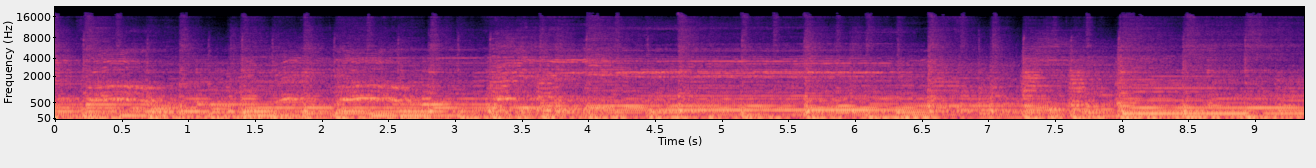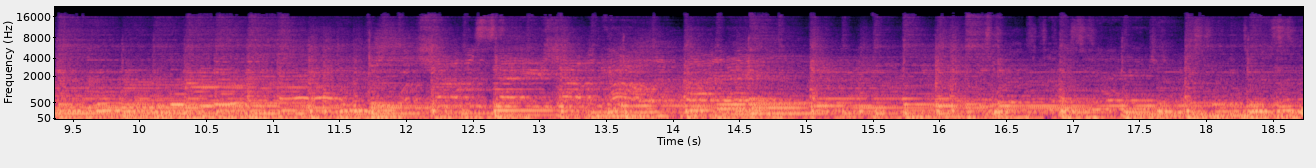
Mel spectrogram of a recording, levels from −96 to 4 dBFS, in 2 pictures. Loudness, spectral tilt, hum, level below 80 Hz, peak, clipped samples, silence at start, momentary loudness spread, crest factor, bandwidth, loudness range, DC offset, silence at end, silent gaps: -18 LUFS; -7 dB/octave; none; -24 dBFS; -4 dBFS; under 0.1%; 0 s; 3 LU; 14 dB; 17 kHz; 2 LU; under 0.1%; 0 s; none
